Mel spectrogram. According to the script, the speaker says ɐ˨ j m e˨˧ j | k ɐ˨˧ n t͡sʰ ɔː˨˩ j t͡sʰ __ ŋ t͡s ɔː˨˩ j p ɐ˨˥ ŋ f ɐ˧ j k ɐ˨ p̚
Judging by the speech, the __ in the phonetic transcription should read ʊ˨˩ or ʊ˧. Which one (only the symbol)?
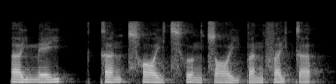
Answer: ʊ˨˩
